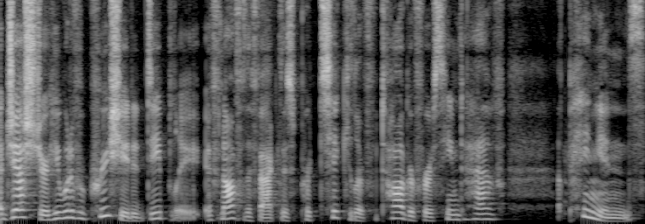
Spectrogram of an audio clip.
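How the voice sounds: A woman speaks at a moderate pace with a fairly low pitch and a fairly bright tone. The recording is very clean, with a silent background.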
